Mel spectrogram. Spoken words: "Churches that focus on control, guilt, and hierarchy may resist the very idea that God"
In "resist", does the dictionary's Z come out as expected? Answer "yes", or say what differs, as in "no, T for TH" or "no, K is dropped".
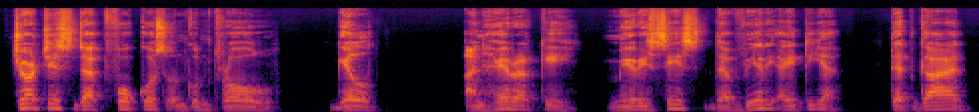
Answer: no, S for Z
